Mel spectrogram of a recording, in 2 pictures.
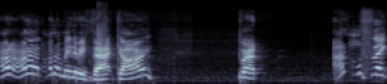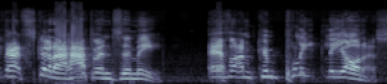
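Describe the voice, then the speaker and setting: A man projects a raised voice at an extremely high pitch, bright and sharp in tone. Very wide pitch swings are split by long, frequent pauses. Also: moderate pace. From Britain. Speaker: YouTuber guest on a livestream. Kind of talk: casual chat. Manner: animated.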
